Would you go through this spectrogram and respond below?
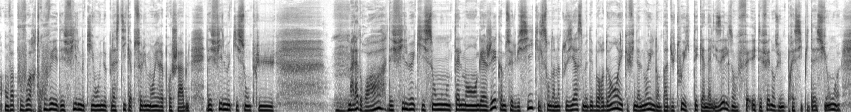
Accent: Normandy, France; qui est venue s'installer par chez nous, en tous les cas, en Normandie

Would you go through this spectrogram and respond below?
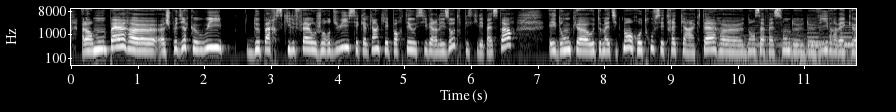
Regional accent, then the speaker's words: DR Congo; je suis originaire du Congo Kinshasa.

